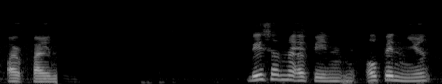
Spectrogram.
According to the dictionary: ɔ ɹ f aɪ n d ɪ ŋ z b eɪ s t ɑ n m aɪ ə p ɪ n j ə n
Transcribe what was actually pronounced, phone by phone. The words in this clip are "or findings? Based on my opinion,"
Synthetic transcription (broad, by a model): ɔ ɹ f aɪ n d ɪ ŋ s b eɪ s ɑ n m aɪ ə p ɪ n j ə n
